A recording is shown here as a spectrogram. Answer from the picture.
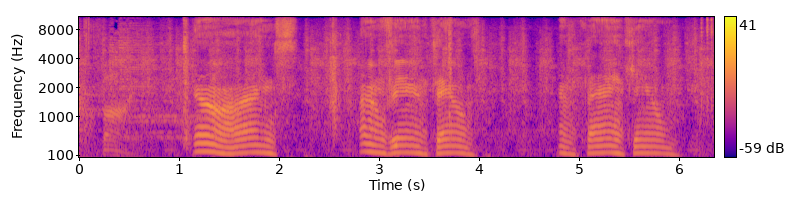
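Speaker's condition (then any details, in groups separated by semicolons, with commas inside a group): ALS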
